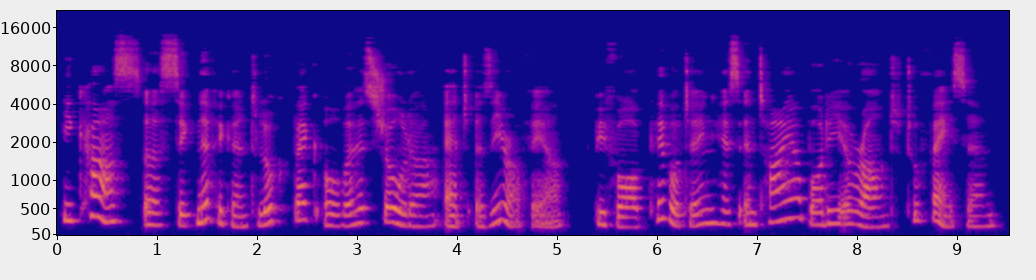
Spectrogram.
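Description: A woman narrating scripted fiction in a measured, wry storytelling manner. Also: medium pitch, expressive, vocal fry.

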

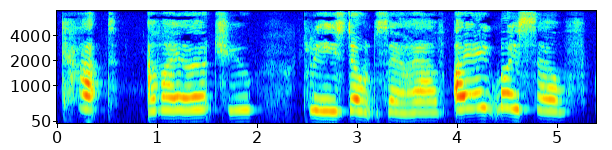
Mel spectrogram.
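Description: A woman reading an audiobook, voicing a young noblewoman who pleads through tears, at times sinking to a whisper. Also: slow pace. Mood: pleading. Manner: high, tearful pleading with hushed whispers.

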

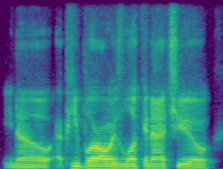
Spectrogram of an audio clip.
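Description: A man's voice: lowish voice, little pitch movement, brisk, smooth. A man co-hosting a podcast in casual chat, easygoing and hedging as he talks. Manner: easygoing, hedging with lots of "like" and restarts. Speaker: podcast co-host.

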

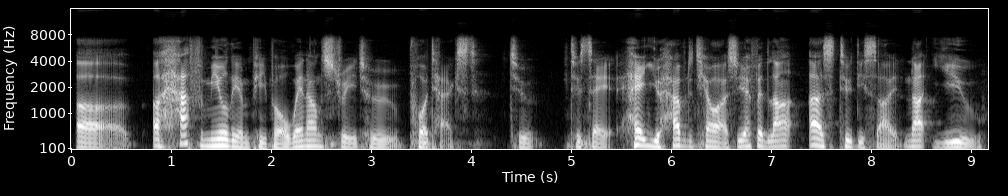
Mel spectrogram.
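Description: A man's voice: mid-range voice, unhurried, vocal fry, no echo, highs cut off. A man from Taiwan, an English speaker, chatting as a radio guest with many fillers and restarts. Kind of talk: casual interview chat.

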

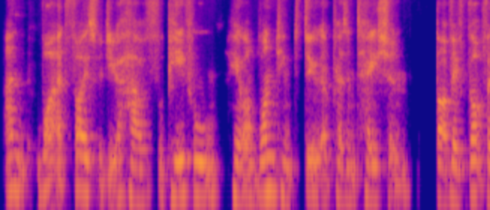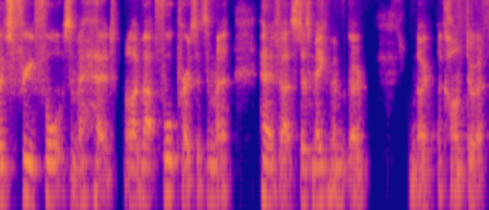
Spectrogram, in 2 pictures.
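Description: A man's voice: a little high, steady tone, moderate pace, vocal fry. A man hosting a podcast who stammers, talking casually and earnestly with plenty of fillers. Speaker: podcast host. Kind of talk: casual conversation.

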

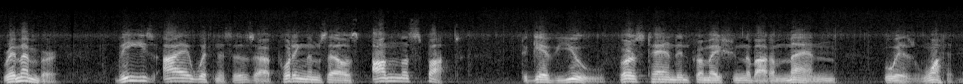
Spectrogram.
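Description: A man's voice: lowish voice, animated, a little slow, background noise. A man hosting and narrating an old radio crime documentary in a solemn, dramatic, scripted way. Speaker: host and investigator. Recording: old radio broadcast with music. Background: music.

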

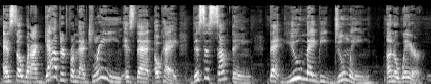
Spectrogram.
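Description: A woman's voice: big pitch swings, slow pace, faint music behind. A woman talking earnestly and passionately about a dream and her faith, laughing now and then between points. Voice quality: naturally high-pitched voice. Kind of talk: reflective personal monologue.

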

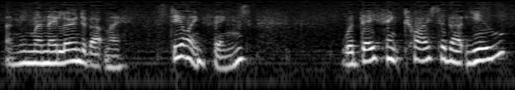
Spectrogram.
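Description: A woman's voice: on the low side, moderate pace, a little hiss or hum, natural voice. An actress playing a nervous married woman struggling with kleptomania, in a 1970s radio drama. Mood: anxious. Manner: tense, pleading, hesitant. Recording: dull old radio broadcast.

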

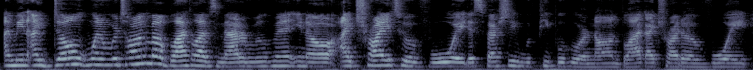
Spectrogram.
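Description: A young woman chats on a podcast in an earnest, casual way. Her voice is bright and clear, and her pitch sits at a middle level. She often restarts and drops in "you know" while she works through a point. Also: fairly even intonation, a little fast, hardly any pauses. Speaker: podcast guest, protest organizer. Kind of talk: casual conversational interview.

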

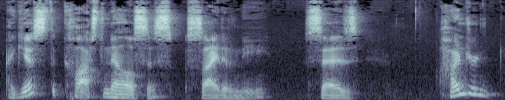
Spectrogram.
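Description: A man's voice: on the low side, wildly swooping pitch, takes it slowly, breathy edge. A man with a stuffy nose from a head cold, rambling in a casual vlog with many fillers and restarts. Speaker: vlogger. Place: living in China.

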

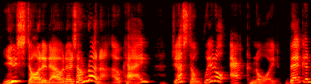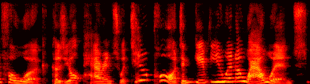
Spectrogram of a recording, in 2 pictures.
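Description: A man acts out a smug underworld boss from an audiobook-style novel reading, with a wobbly Cockney accent. The voice is bright and swings around in pitch as it rambles through threats. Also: huge pitch swings, measured pace, slightly rough, full character voice. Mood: scornful. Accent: shaky put-on Cockney. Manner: rambling, threatening monologue punctuated with questions. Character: menacing, smug Cockney male crime boss lecturing a victim.

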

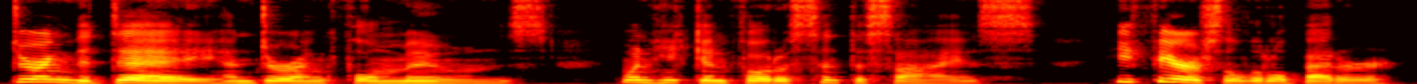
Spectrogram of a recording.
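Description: A woman's voice: on the low side, normal speed. A woman reading a story aloud as scripted narration, in the manner of an amateur audiobook. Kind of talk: scripted narration of fan fiction.

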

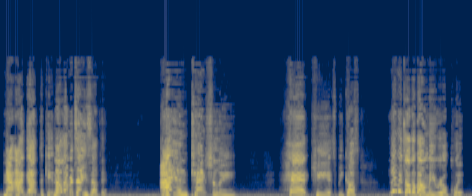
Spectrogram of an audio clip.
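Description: High-voiced preacher guy on his live, bright sharp tone, rambly and emphatic, talking right at viewers. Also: big pitch swings, brisk, no room sound. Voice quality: high-pitched voice. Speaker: preacher hosting a livestream. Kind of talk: casual livestream talk.

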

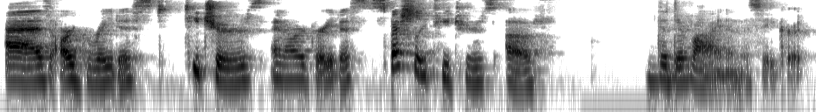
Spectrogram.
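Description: A woman's voice: low-pitched, moderate pace, gravelly, sharp tone, poor audio. A woman author, a guest on a podcast, talking in an earnest, reflective way with frequent fillers. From Cuban American. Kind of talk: casual conversational interview.

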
